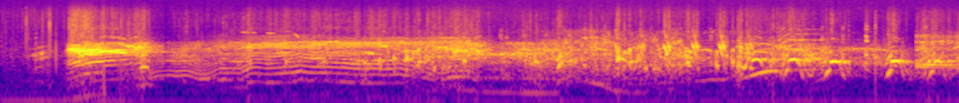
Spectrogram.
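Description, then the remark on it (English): A loud jumble of animal calls overlapping at once as male and female animals of every kind are taken through the door of Noah's ship: bleating, barking and lowing voices with wavering harmonic cries, a steady low hum underneath, and no speech. “God said to Noah, gather your family and the male and female of every kind of animal and take them through the door of the ship. Oh, what a noise they made!”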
